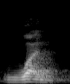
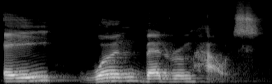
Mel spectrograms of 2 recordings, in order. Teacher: Então esse U inicial é como se fosse o som do W da semivogal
